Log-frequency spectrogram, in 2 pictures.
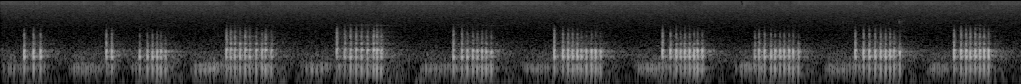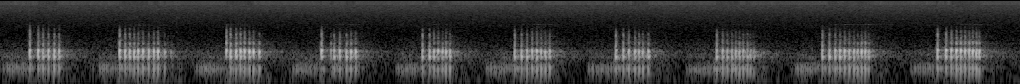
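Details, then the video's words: A koala in the Australian bush gives deep, rasping, snore-like grunts, repeated about once a second in a steady rhythm. "What sounds does the Koala make?"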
